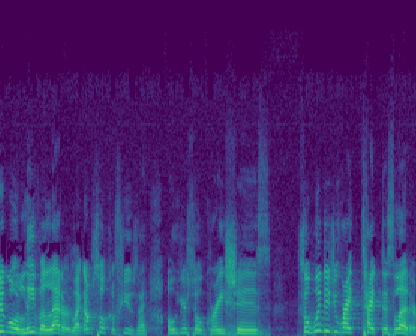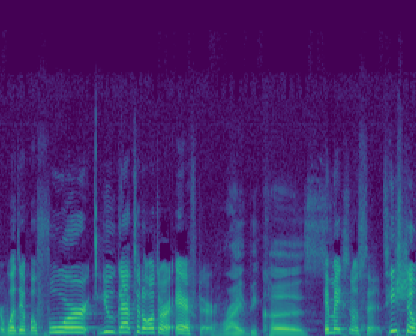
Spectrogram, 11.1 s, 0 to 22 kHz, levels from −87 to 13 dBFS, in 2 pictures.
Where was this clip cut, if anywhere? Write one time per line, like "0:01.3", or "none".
none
